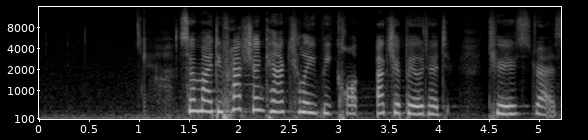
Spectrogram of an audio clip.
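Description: A woman speaks calmly into a microphone over loudspeakers in a large echoing hall.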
